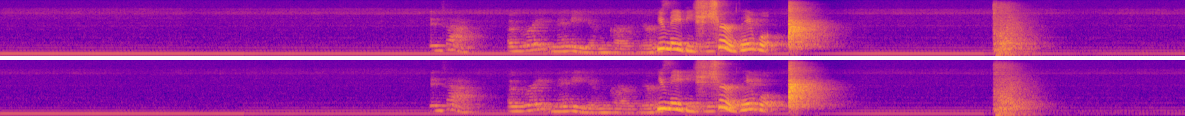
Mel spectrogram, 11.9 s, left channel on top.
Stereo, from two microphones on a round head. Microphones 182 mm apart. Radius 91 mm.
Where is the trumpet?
No trumpet in this recording.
